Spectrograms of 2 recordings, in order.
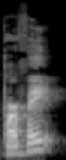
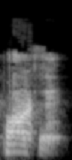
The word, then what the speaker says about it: Parfit: You addressed the repugnant conclusion that your mentor, how do you pronounce it? Parfait? Derek Parfit. Derek Parfit came to, that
